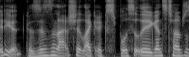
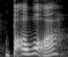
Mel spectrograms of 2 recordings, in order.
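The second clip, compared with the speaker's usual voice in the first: loud, higher mock-British call; mock British accent; 7 semitones higher, 10 dB louder than usual. Streamer showing chat how a Brit says it, exaggerated British accent. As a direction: ham up a British accent, dropping the Ts. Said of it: "If I was British, I'd say".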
